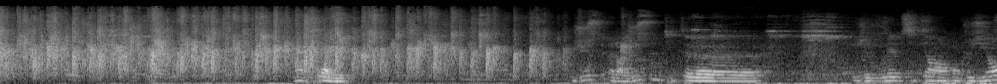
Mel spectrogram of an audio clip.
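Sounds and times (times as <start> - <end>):
audience applause at a science café evening: 0.0 - 6.5
speech: 3.2 - 3.6, 5.8 - 7.8, 8.5 - 9.9.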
